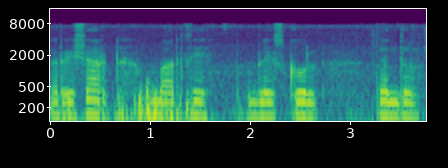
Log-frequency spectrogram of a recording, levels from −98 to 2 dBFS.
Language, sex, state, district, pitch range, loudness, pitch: Kannada, male, Karnataka, Koppal, 125-135 Hz, -19 LUFS, 130 Hz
